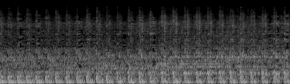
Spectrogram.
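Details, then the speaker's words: Honda Trail 90 (CT), about 50 years old and all original, idle screw just turned up a quarter to half turn after carb tuning, 72°F: steady even putt-putt, no misses or stuttering; healthy, slightly raised idle. "but no that's how it's supposed to run from Idle No stuttering no hesitation no stalling if you set the idle right"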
